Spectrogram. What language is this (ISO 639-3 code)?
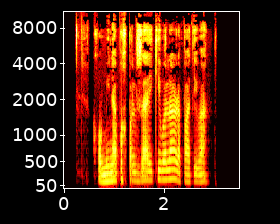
pus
